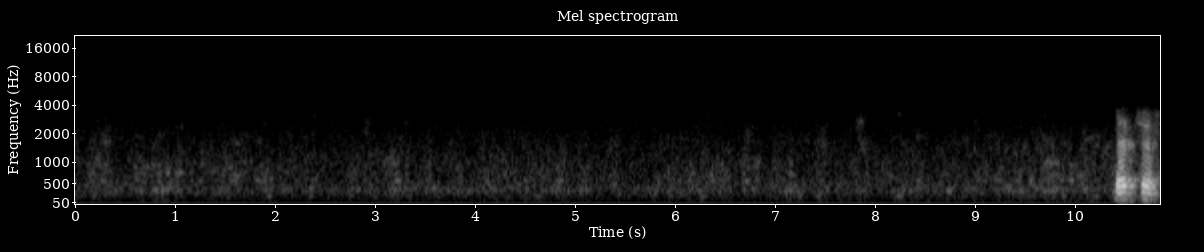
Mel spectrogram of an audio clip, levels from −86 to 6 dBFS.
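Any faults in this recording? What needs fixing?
Throughout the recording the speech sounds thin, buzzy and synthetic, like a weak mobile call. Nothing is present above 3.6 kHz, and the usable band sits between roughly 250 Hz and 3.5 kHz. This is the AMR narrowband mobile codec, heavily applied. The signal was squeezed into an 8 kHz telephone channel and rebuilt from a coarse vocal-tract model excited by sparse pulses. The strong buzz fits one of the lower AMR-NB modes, around 6.7 kbps. To prevent it, capture or transfer the audio over a wideband path or as a direct file upload rather than through a narrowband mobile call.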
